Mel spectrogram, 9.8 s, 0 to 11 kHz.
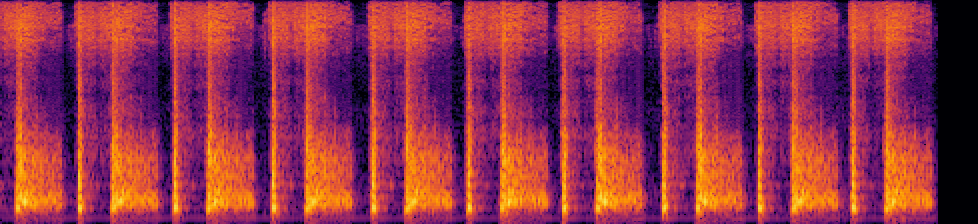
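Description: Regular heartbeat about 62 a minute; a blowing sound starts right after the second heart sound and fades away: early diastolic aortic regurgitation murmur.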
